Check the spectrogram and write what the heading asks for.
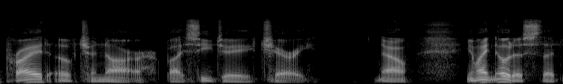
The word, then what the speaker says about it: Cherryh: And her last name was Cherry without the H. And her editor thought that that was a bad last name for a science fiction writer, so they just added a silent H to the end of it.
